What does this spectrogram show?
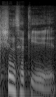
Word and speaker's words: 신세키: 그렇게 그 미국의 육군 장관 에릭 신세키 대장이 그렇게 반대하는데도 발음 주의하셔야 됩니다. 아니 뭐 이게 정확한 발음입니다.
